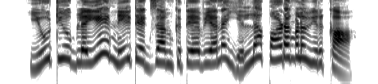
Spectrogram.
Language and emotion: Tamil, surprised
